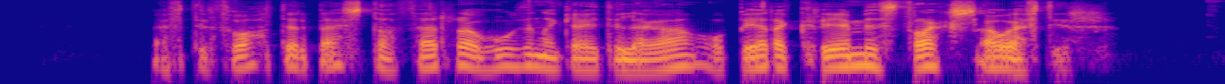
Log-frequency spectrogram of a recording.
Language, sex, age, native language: Icelandic, male, 40-49, Icelandic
